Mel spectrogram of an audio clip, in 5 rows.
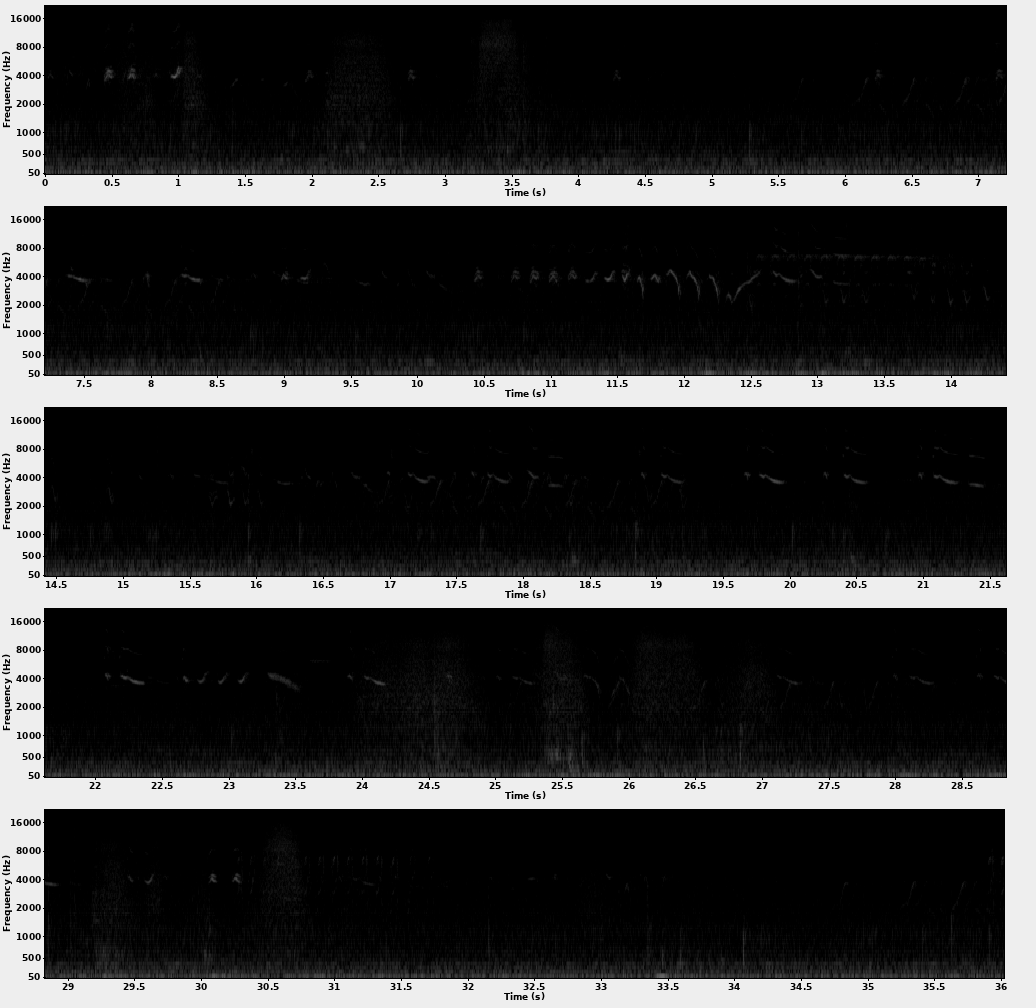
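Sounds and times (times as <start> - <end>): faint bird chirping: 0.0 - 36.0
low steady room hum: 0.0 - 36.0.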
